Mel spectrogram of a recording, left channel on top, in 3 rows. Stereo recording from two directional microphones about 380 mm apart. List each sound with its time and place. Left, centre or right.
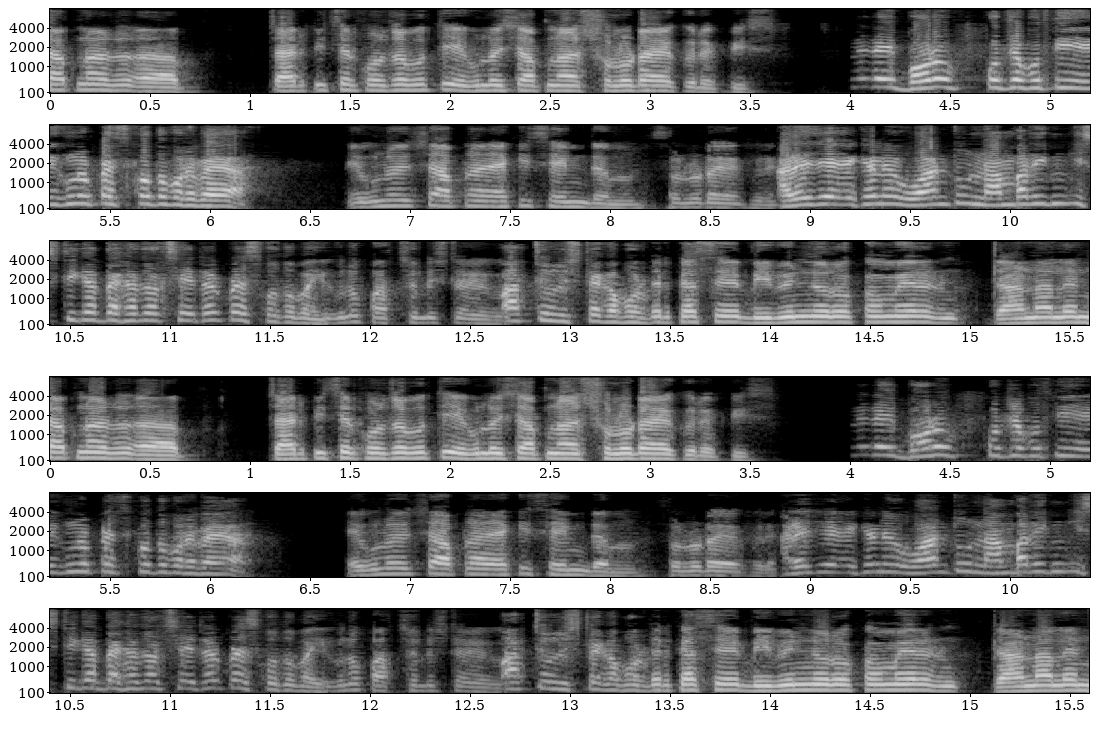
0.0 s speech: right
4.4 s speech: centre
6.7 s speech: centre
9.0 s speech: centre
11.9 s speech: centre
12.6 s speech: centre
13.7 s speech: centre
